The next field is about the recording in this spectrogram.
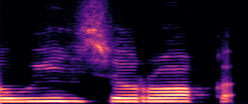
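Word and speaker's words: وزرك: Wa wada'na anka wizrok. Jangan wiza. Wizrok. Wizrok.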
